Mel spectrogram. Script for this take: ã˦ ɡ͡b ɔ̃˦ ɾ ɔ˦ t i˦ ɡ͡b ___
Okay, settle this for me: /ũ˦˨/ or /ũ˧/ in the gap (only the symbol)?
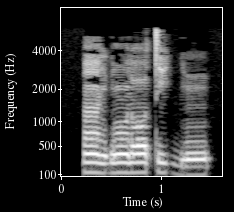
ũ˧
